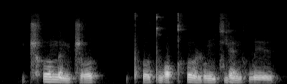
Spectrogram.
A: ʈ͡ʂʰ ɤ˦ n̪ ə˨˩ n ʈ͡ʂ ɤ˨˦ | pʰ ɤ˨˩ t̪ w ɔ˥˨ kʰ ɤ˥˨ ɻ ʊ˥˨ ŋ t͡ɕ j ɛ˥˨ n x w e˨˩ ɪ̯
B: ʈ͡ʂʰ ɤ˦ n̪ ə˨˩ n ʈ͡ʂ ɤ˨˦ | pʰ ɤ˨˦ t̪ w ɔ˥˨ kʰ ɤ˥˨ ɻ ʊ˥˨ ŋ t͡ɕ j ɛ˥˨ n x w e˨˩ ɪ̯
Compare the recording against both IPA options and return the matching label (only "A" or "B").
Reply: B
